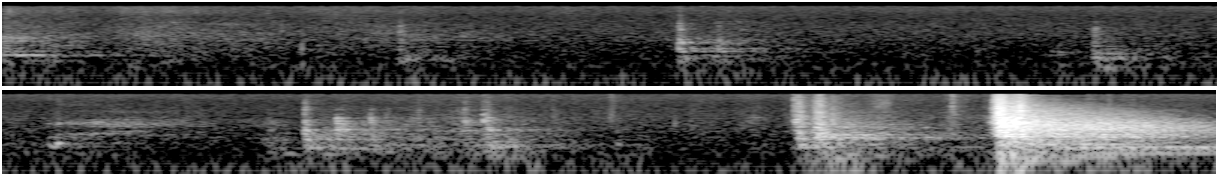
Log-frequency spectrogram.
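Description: Light clinks of a long pry bar against a Corvette's front suspension, then near the end a loud sudden metal pop as the joint lets go under the load of the compressed coil spring.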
